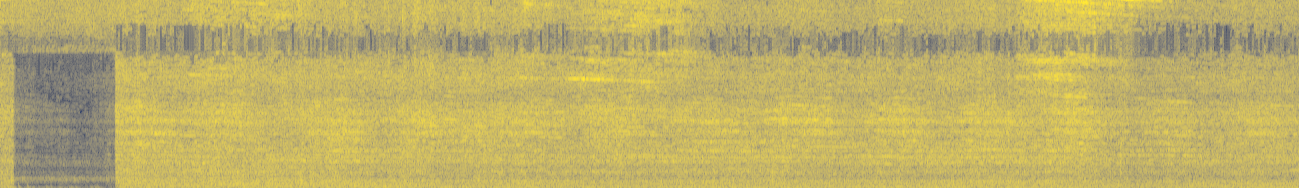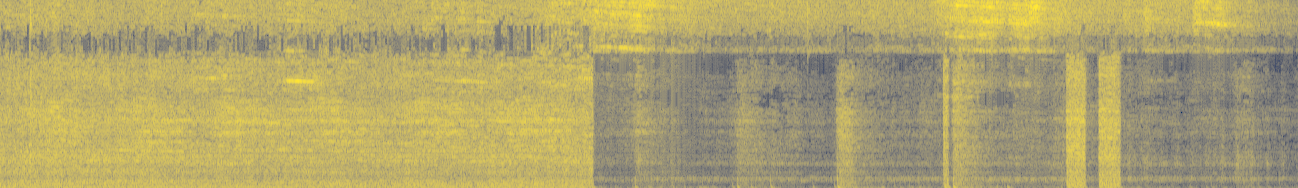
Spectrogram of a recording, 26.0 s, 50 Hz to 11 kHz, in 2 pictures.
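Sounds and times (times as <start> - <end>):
train wheels rumbling on rail: 0.0 - 25.9
wheel squeals: 1.9 - 12.5, 13.1 - 20.3.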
